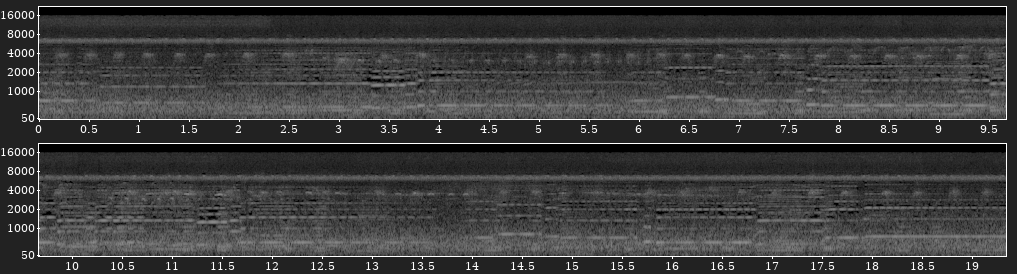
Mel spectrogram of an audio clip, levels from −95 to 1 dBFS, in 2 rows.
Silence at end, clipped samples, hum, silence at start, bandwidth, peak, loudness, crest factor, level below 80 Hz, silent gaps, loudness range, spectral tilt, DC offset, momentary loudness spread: 0 s; under 0.1%; none; 0 s; 16 kHz; -32 dBFS; -45 LUFS; 14 dB; -70 dBFS; none; 2 LU; -1.5 dB/octave; under 0.1%; 3 LU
